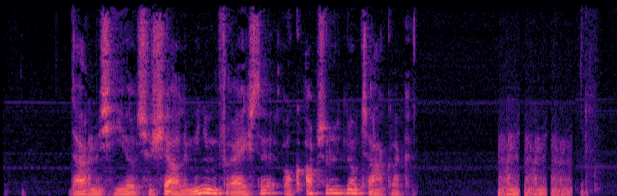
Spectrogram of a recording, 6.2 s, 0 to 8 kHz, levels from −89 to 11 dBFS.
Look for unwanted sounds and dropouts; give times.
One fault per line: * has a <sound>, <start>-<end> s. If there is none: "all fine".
* has a laugh, 5.0-5.7 s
